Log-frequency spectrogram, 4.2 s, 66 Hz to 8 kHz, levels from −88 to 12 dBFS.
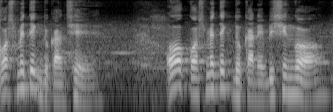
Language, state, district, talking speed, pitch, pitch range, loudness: Kokborok, Tripura, West Tripura, 115 wpm, 160 Hz, 140-190 Hz, -16 LUFS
